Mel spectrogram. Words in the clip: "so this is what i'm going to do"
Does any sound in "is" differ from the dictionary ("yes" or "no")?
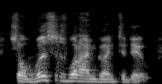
no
